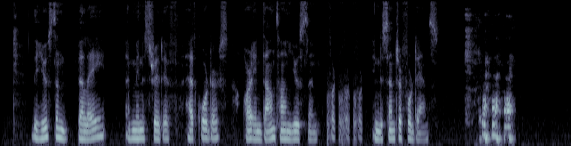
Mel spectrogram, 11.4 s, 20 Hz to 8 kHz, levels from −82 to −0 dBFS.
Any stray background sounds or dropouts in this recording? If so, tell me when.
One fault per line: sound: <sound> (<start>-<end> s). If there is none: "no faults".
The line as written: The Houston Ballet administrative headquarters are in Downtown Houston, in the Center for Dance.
sound: laugh (6.5-7.2 s)
sound: laugh (9.3-10.3 s)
